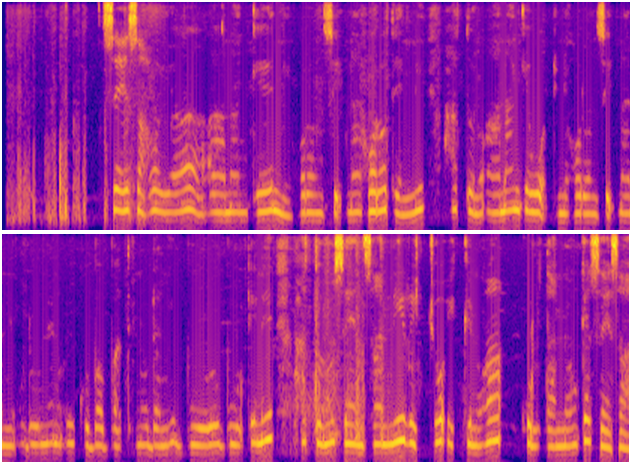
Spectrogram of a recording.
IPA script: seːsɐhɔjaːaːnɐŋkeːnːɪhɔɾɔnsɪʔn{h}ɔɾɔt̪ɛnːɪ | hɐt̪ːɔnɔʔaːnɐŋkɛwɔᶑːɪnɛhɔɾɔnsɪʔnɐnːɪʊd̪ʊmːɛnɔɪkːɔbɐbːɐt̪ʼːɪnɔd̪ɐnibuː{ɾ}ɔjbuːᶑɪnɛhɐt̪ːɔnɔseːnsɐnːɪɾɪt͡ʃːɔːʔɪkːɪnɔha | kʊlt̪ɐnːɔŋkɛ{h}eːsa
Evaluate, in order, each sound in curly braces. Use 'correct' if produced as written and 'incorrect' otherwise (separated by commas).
correct, correct, incorrect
